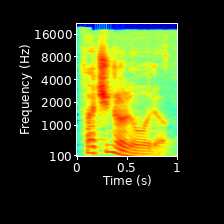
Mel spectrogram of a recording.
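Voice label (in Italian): "faccino", vocabolario dialettale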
